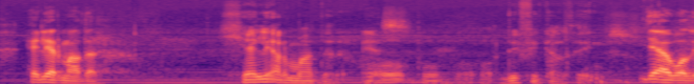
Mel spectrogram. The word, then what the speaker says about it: Heljarmadr: hell if you will yeah how is it pronounced helar mother helar mother oh difficult things yeah well it's a it's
